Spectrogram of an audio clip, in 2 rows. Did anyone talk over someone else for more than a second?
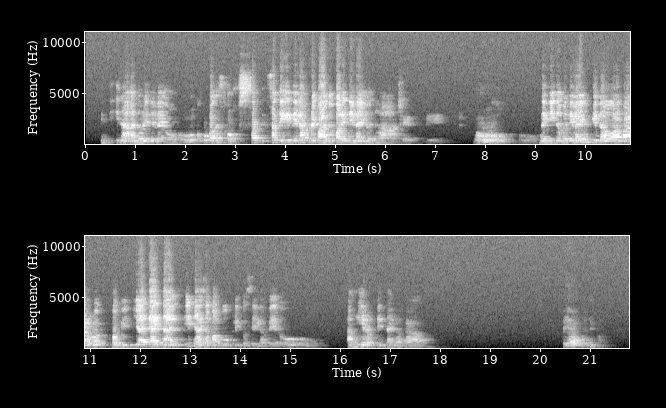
No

